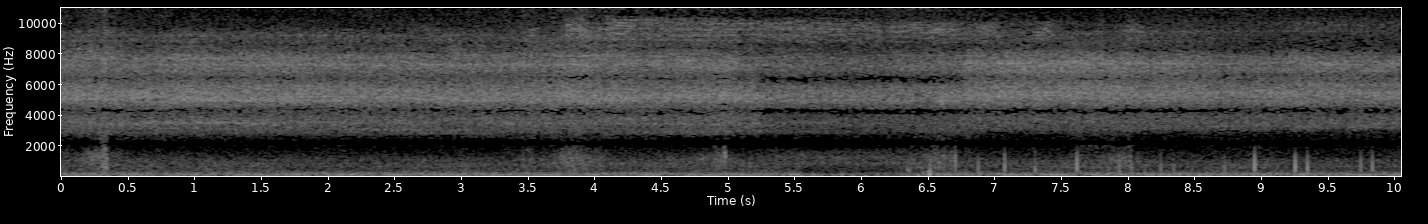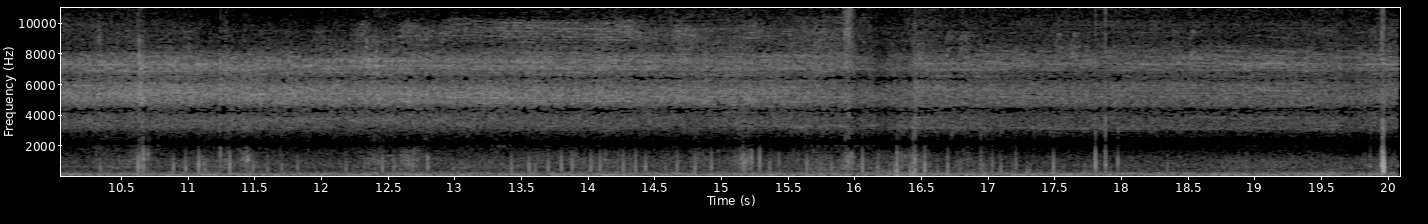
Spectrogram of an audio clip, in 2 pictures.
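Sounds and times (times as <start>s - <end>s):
high-pitched insect chorus: 0.0s - 20.0s
footsteps crunching on dry leaves: 3.4s - 5.6s, 6.4s - 17.9s.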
